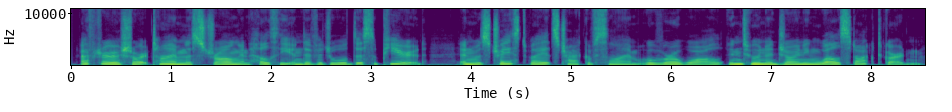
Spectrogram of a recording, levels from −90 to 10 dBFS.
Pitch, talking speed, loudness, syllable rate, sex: 230 Hz, 190 wpm, -16 LUFS, 5.4 syllables/s, female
